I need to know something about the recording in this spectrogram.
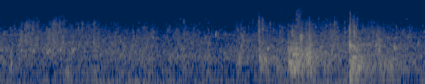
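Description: Oars splash in water as a small boat is rowed along.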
